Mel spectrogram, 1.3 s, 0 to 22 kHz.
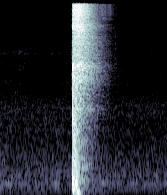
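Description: A single sharp pistol shot from a CZ Shadow 2 or Glock handgun, loud and close, with a quick decaying tail and quiet before and after.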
